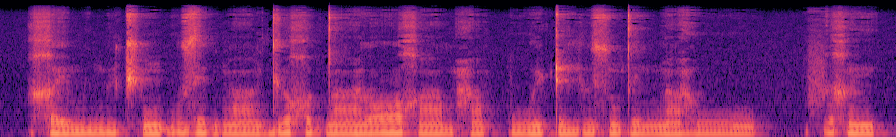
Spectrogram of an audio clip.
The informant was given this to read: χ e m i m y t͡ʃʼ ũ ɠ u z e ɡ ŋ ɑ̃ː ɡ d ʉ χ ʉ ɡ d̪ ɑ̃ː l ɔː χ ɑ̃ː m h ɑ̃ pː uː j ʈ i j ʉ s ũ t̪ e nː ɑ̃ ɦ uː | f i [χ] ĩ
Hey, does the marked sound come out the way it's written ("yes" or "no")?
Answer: yes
